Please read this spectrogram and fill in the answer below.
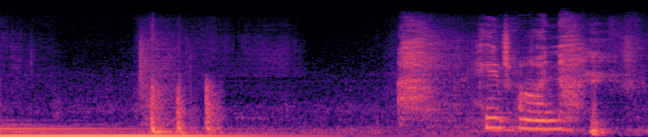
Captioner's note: soft music continues; knocks on door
